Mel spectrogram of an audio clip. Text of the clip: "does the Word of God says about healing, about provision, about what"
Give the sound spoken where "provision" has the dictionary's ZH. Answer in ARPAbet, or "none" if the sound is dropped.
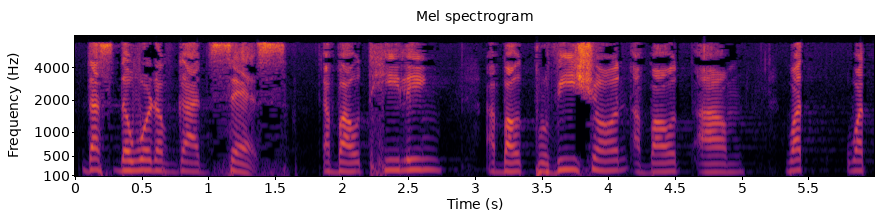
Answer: SH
